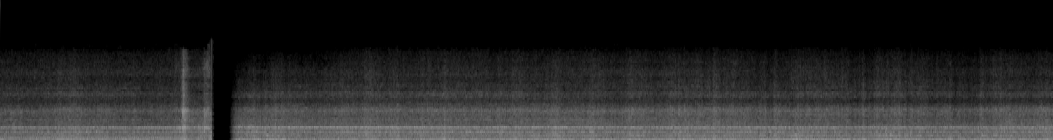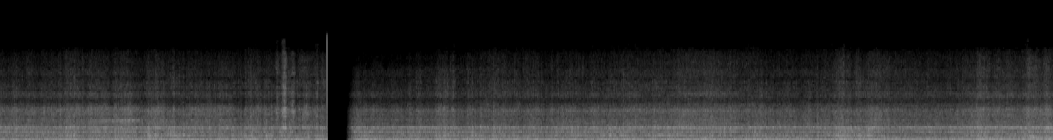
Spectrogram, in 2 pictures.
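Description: Steady riding noise from a moving motorcycle: wind rushing over the microphone with engine and road noise underneath, cutting out abruptly for a moment twice.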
